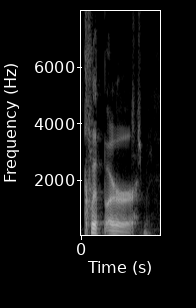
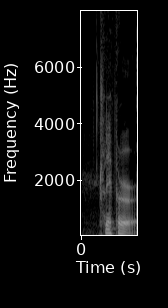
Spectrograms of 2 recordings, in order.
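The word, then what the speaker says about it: Klipper: Is that Clippo, did you say? – Clipper. – Clipper. – Clipper. Sorry, notes, yeah, and spelled with a K, I believe.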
